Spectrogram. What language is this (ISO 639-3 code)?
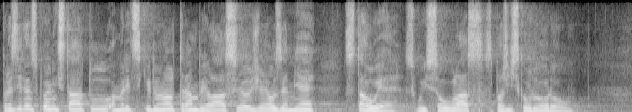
ces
